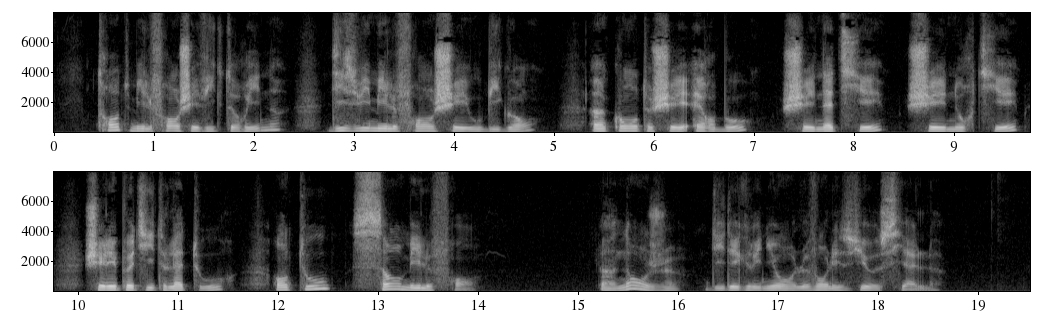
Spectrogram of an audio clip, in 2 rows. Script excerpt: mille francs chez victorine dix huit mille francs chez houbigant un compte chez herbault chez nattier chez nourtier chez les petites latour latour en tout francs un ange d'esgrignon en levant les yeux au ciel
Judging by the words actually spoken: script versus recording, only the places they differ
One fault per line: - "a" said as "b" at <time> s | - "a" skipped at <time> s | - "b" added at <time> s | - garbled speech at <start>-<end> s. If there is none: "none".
- "latour" skipped at 11.6 s
- "cent mille" added at 12.7 s
- "dit" added at 16.3 s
